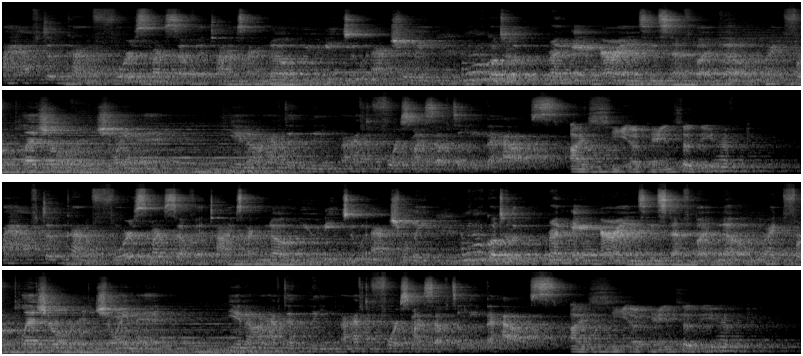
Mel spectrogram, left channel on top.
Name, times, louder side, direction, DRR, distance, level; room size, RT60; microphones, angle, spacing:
voice 1, 0.0-9.6 10.2-13.5, right 2 dB, 70° right, -1 dB, 1.4 m, -33 dB
sound 1, 0.6-11.0, left 1 dB, 90° left, 0.9 m, -43 dB
voice 2, 4.9-5.2 13.7-15.5, left 2 dB, 20° left, 1 dB, 0.6 m, -37 dB
9.5 x 3.4 x 6.1 m, 2.8 s
head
